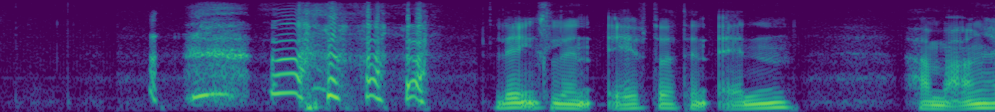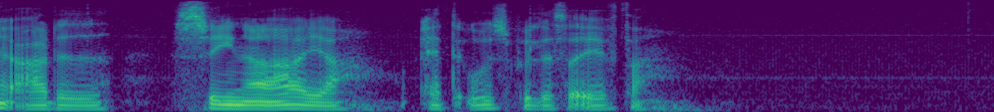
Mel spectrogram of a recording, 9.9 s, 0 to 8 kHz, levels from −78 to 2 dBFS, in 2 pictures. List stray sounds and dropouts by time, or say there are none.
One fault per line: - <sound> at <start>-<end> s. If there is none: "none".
- laugh at 0.7-2.3 s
